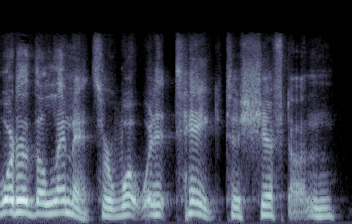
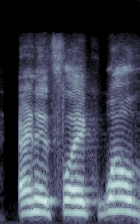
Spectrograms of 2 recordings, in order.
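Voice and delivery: ordinary delivery

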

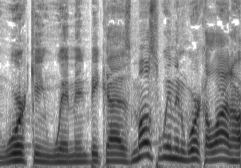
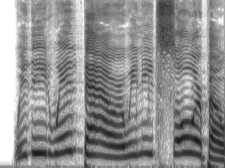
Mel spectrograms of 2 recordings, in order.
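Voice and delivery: much higher mocking eco-kook voice. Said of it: "conscious kooks are gonna come at me".

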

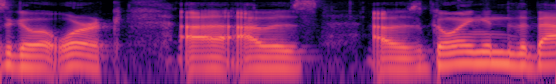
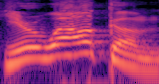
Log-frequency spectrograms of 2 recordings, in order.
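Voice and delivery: loud, pitched-up, pointed remark; 9 semitones higher, 5 dB louder than usual. Retelling snapping at a man who ignored a held door: imitating saying it loudly. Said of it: "loudly, I was just like".

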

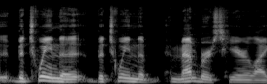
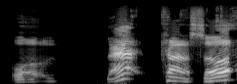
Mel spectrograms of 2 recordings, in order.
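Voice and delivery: put-on drunk man voice, louder; 4 semitones higher, 9 dB louder than usual. Retelling a drunk man who rated each of the band's songs, imitating a drunk guy. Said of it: "there was like a drunk dude".

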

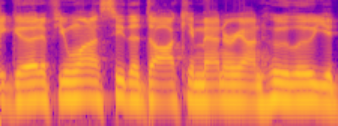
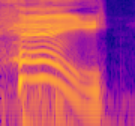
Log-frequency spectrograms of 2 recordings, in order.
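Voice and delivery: combative, aggressive hey, pitched very high; 13 semitones higher than usual. Complaining about how Mike said hey, imitating Mike's aggressive hey. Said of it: "in that tone. Seemed very aggressive. You're like".

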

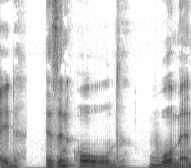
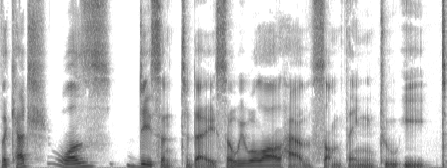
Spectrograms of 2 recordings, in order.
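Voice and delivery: put-on voice of a very old woman; 2 semitones higher than usual. Game master voicing the old woman who hosts the travelers for a meal: ancient old woman voice.

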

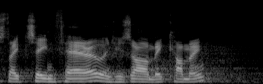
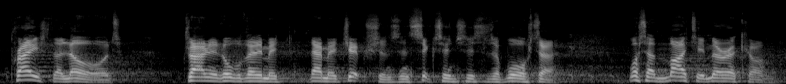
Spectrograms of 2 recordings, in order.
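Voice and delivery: ordinary delivery

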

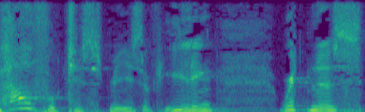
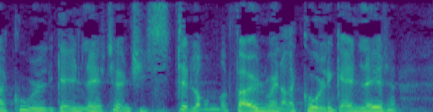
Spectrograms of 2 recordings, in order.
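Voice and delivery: usual speaking voice

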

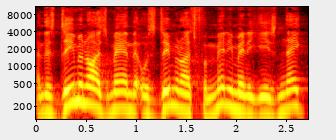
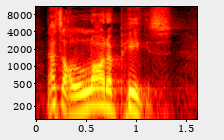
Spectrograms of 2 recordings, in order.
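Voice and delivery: ordinary talk

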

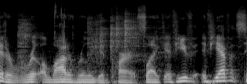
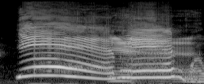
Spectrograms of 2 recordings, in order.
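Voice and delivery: whiny impression, much higher pitch, slower pace; 7 dB louder than usual. Describing how Duncan Trussell's voice cracks the speaker up: whiny Duncan Trussell impression. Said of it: "Like whiny voice".

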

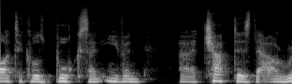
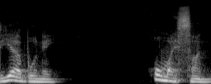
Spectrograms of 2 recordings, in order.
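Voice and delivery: put-on soft, gentle voice, slower. Explaining how a father addressed his son, the speaker retells it gently and softly. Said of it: "in a gentle and soft way".

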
